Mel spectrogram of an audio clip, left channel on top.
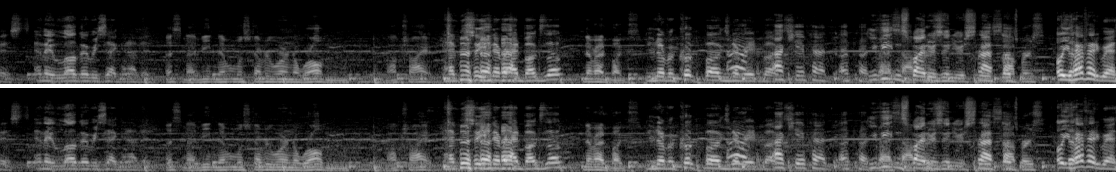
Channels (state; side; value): normal; both; correlation 0.46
